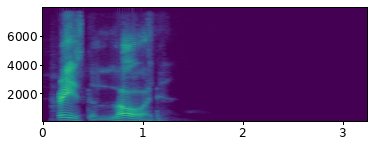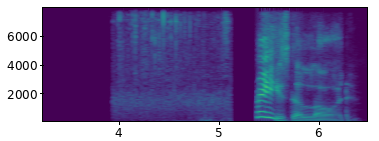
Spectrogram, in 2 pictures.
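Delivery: slow, loud preacher-style praise; churchy praise. Pretend. Streamer joking in church style, slow and loud. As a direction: stretch every word like a deacon.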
